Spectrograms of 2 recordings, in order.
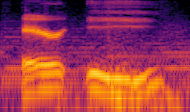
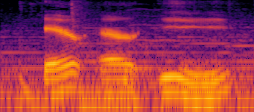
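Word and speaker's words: aerie: You can say air e air e or air.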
